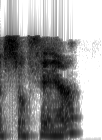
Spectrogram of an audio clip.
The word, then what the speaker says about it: Sofer: His name is Sofer. You don't even put the accent on the last part, because he himself pronounced, and his family always pronounced it with the accent on the first part.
